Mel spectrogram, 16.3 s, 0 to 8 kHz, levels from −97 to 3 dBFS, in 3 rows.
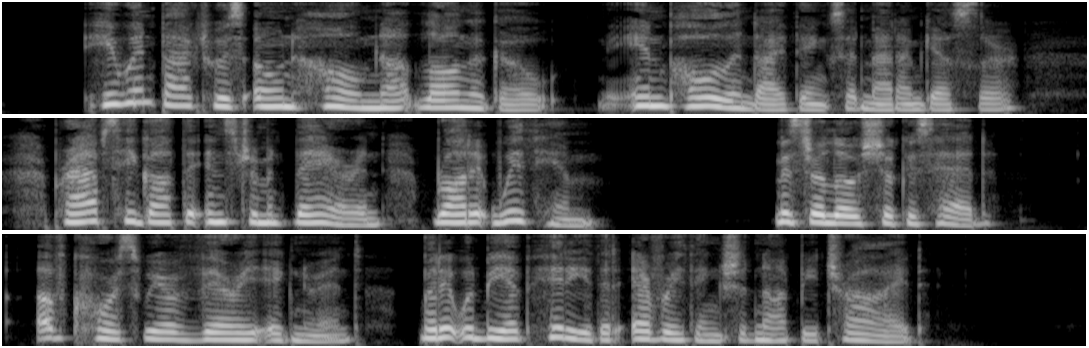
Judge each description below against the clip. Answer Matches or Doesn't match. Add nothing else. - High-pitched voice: Matches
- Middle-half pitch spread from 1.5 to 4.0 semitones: Doesn't match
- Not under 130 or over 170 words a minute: Doesn't match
